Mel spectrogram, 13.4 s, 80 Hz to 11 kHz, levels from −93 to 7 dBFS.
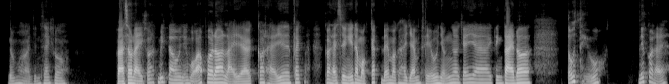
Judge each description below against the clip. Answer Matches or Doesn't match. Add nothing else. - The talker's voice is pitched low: Matches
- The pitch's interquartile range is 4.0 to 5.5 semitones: Matches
